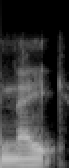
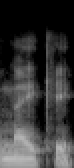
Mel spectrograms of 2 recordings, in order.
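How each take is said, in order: First: The word is said the British way. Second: The word is said the American way. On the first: "In in the U K, we say Nike" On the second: "instead of Nike"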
